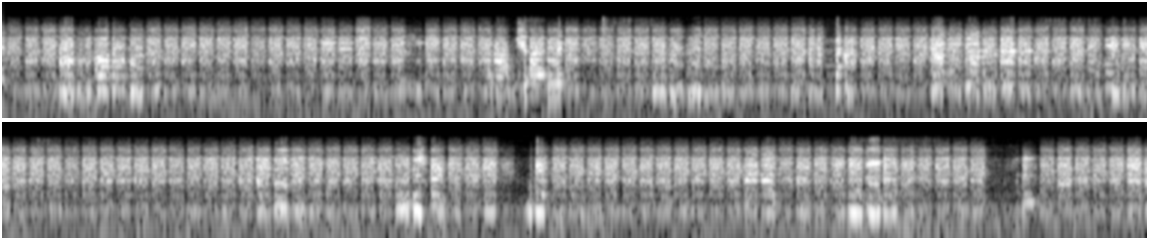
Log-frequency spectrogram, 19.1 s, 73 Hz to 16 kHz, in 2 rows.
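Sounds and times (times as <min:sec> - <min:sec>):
choppy radio static: 0:00.0 - 0:19.0.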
